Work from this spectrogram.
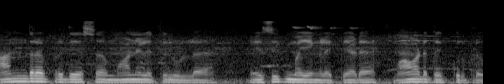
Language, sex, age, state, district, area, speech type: Tamil, male, 30-45, Tamil Nadu, Cuddalore, rural, read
